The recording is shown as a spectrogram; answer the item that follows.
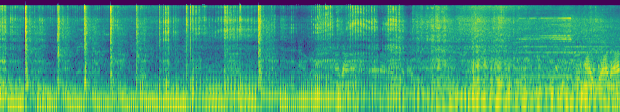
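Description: Sport motorcycle engine idling steadily while the bike stands still, with a string of sharp clicks or knocks over the first few seconds and people's voices around it.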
